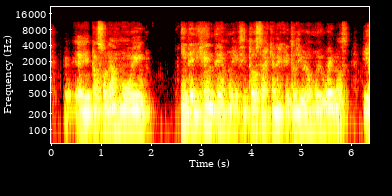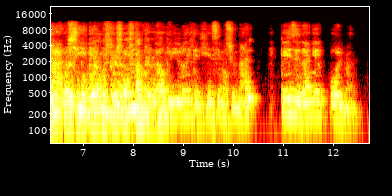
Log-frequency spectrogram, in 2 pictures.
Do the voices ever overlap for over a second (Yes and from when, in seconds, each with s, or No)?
Yes, from 6.2 s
